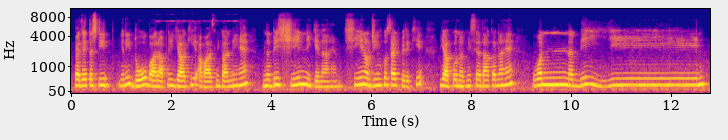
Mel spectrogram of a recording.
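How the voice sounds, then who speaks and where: Woman teacher explaining recitation rules, warm dark tone, slow drawn-out examples, lo-fi recording. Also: mid-range voice, fairly even intonation. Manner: patient, instructive, drawn-out demonstrations. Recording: dull lo-fi audio.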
